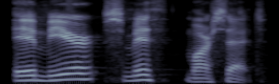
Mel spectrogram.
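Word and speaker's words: Ihmir Smith-Marsette: He says the pronunciation is Emir Smith Marset. Emir Smith Marset. Emir Smith Marset. Say that 6 times fast. Amir Smith Marset.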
